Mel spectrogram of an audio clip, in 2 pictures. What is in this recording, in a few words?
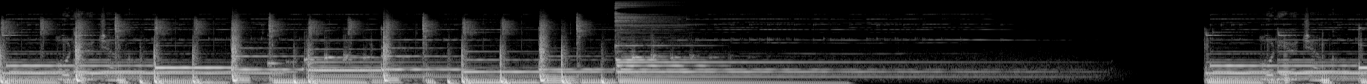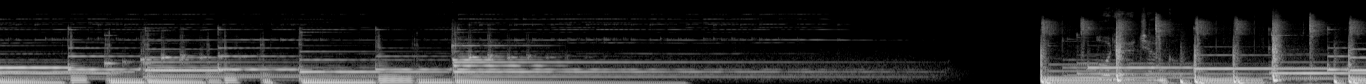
lofi hiphop logo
